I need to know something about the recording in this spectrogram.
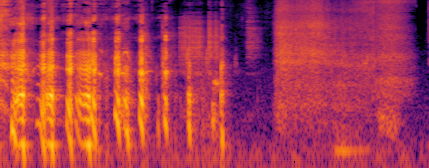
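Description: A quick run of choppy, laugh-like vocal bursts fades out. After a short pause comes one breathy, hissing sneeze that trails off softly.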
